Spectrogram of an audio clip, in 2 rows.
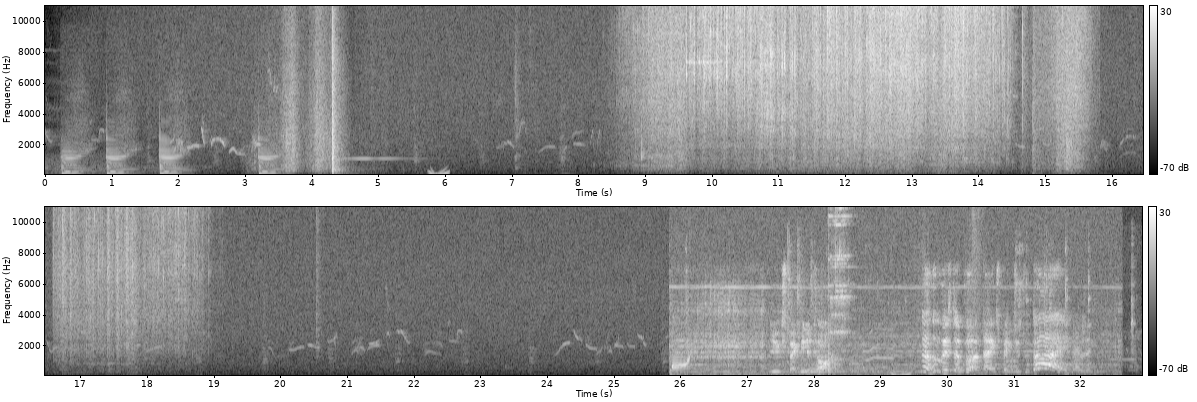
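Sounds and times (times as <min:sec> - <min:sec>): cereal pouring into a bowl: 0:08.5 - 0:15.8, 0:16.6 - 0:19.0.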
